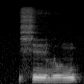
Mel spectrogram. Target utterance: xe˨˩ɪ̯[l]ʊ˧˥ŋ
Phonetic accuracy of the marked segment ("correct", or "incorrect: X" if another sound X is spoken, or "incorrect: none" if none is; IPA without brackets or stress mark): correct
